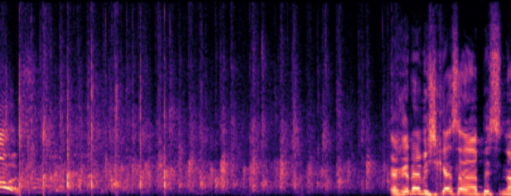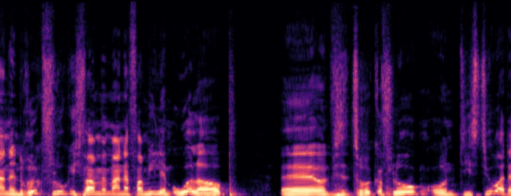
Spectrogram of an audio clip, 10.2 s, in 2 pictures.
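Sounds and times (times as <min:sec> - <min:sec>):
live audience applause: 0:00.0 - 0:04.6
speech: 0:03.9 - 0:10.2.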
